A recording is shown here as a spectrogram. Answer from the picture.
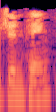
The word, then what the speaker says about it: Xi Jinping: The fact that there are demonstrations going on, people are being killed because of their stance, and this fellow's Ying Xing Bling, whatever his name is, who's the president. People say, that's pretty disrespectful the way you pronounce his name. – Are you kidding me? Xi Jinping? – Yeah, him.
